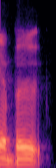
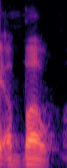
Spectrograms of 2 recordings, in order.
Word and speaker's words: about: close but not quite you guys don't say a boot obviously about this is an east coast thing i don't say a boot i say a boat so i almost say it like boat you live in michigan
